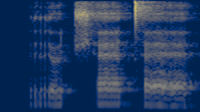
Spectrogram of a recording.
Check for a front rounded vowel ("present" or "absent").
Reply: present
